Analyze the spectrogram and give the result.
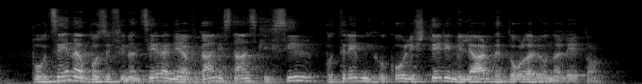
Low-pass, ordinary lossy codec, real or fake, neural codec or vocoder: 14.4 kHz; AAC, 48 kbps; fake; vocoder, 48 kHz, 128 mel bands, Vocos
